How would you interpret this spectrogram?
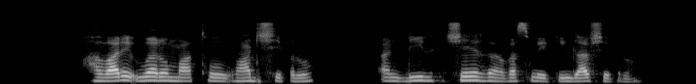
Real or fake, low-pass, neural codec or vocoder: fake; 7.2 kHz; codec, 16 kHz, 2 kbps, X-Codec, HuBERT features, trained on LibriSpeech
